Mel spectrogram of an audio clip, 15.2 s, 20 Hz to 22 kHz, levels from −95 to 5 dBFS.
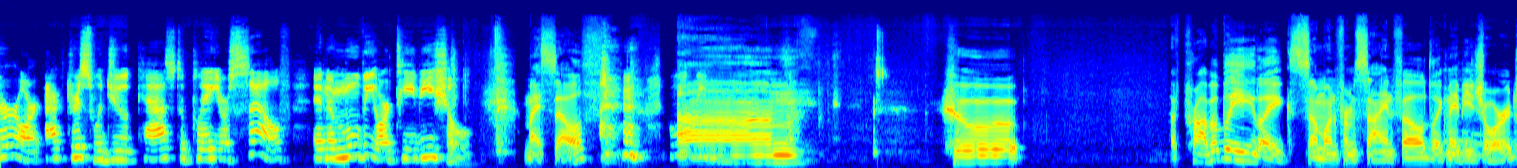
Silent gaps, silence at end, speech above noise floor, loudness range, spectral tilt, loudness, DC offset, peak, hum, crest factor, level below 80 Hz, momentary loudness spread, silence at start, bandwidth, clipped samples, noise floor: none; 0 s; 38 dB; 4 LU; -2.5 dB/octave; -27 LUFS; under 0.1%; -14 dBFS; none; 14 dB; -84 dBFS; 12 LU; 0 s; 16 kHz; under 0.1%; -66 dBFS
